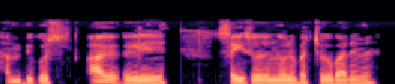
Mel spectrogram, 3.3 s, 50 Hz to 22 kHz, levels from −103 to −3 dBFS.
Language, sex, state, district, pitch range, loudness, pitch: Hindi, male, Uttar Pradesh, Jyotiba Phule Nagar, 120-130 Hz, -21 LUFS, 125 Hz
